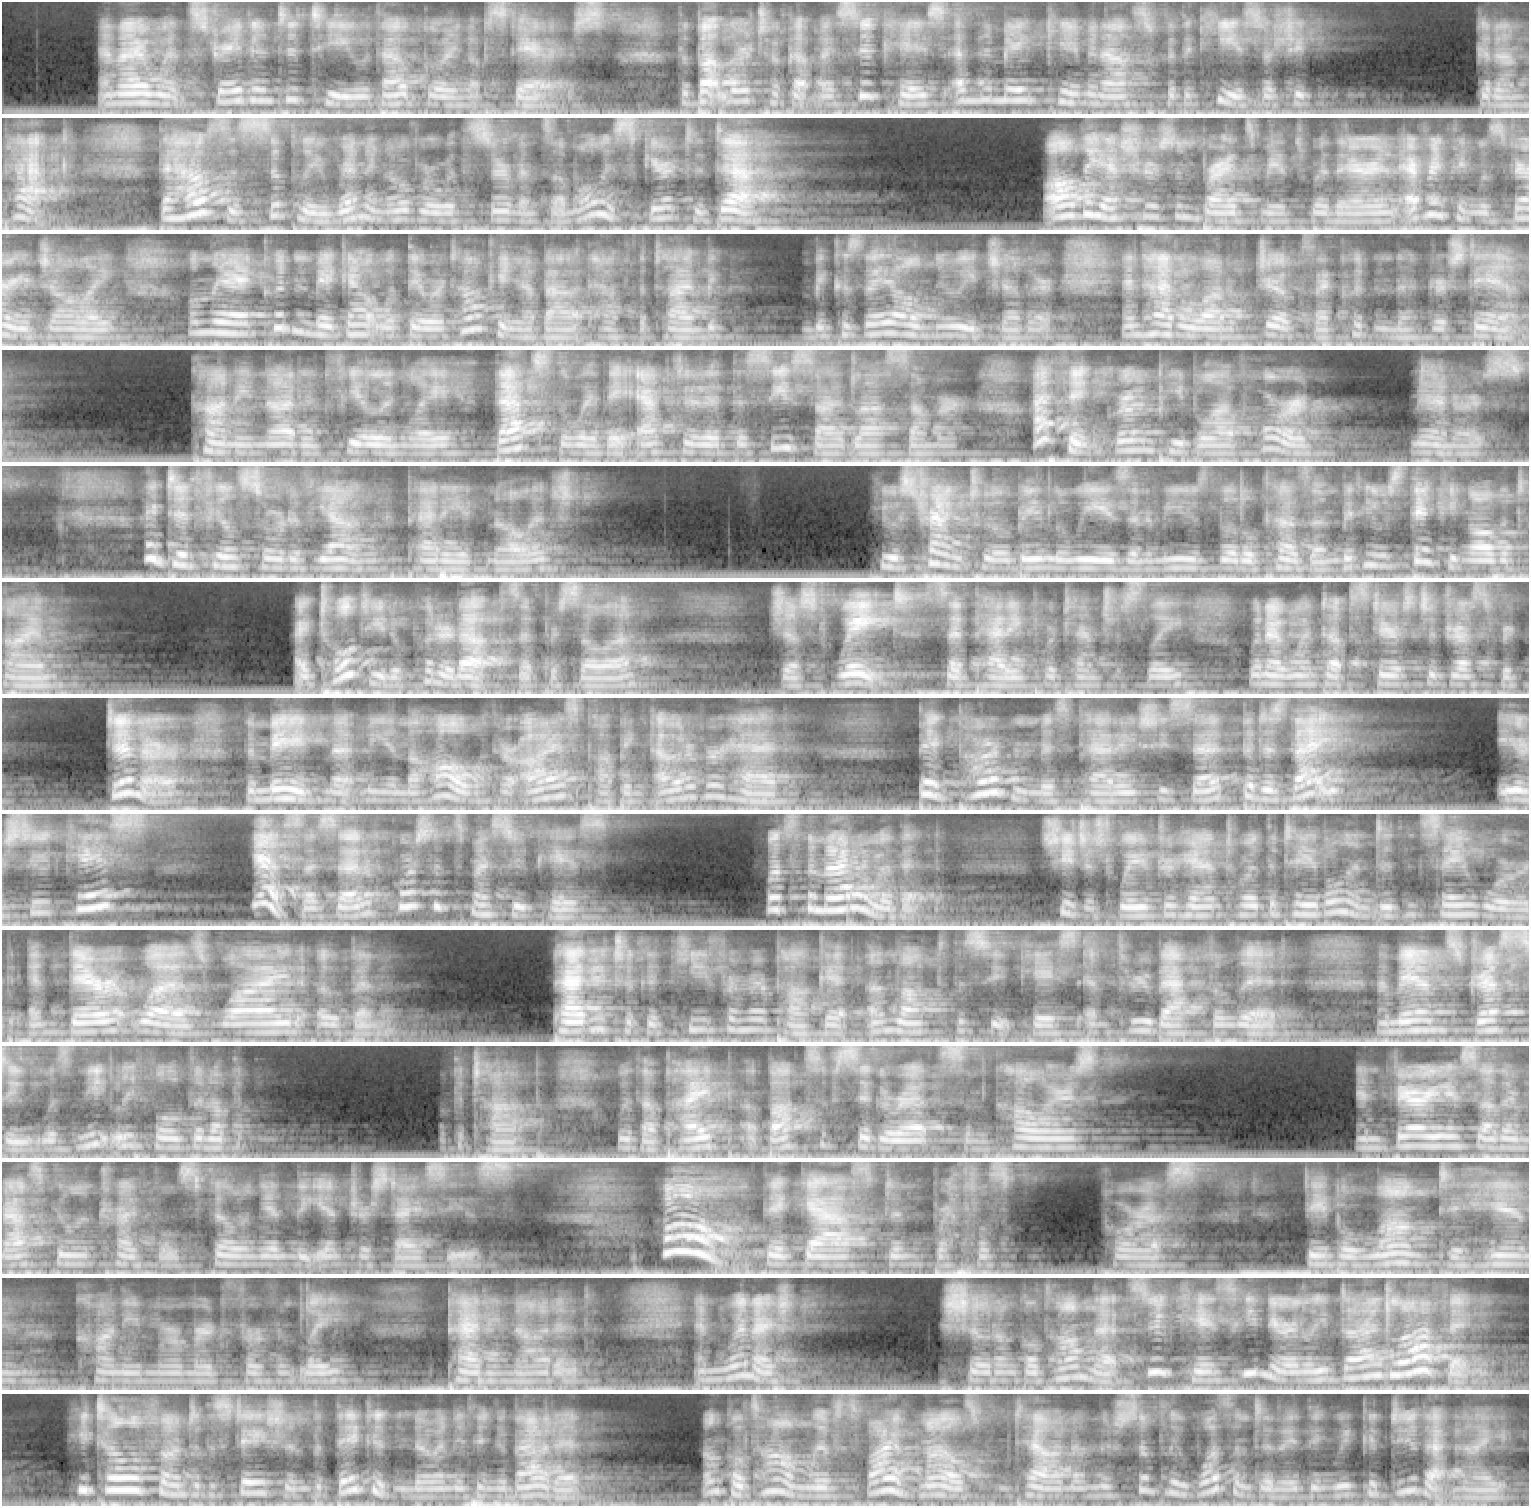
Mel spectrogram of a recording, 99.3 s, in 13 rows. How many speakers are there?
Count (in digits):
1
